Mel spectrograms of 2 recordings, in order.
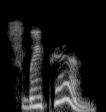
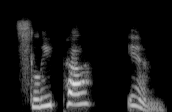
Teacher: sleep ends with the consonant sound p and in starts with the vowel sound I the sound is Blended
